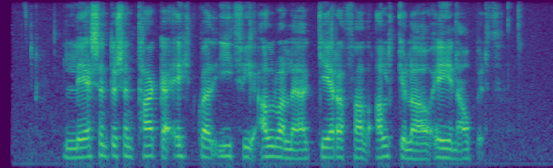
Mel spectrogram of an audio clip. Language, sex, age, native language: Icelandic, male, 20-29, Icelandic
